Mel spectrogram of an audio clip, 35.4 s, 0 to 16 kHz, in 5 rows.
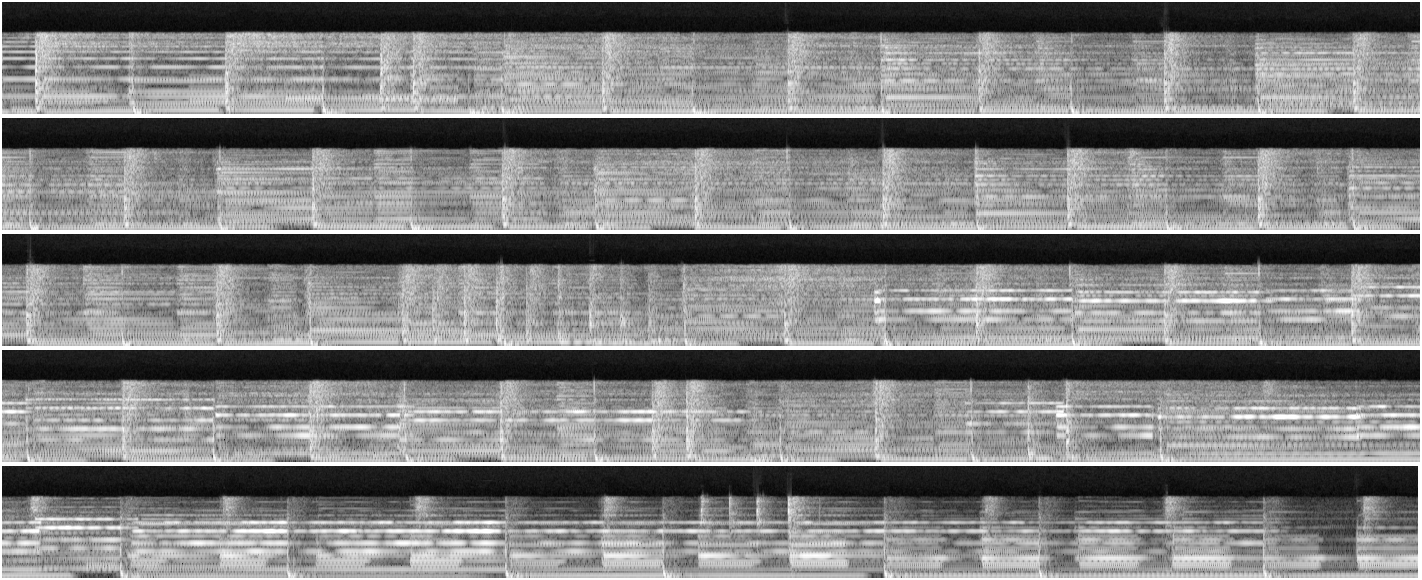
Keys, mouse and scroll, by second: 0.1 scroll down 1, 0.8 scroll up 2, 1.9 right click, 2.9 click, 4.2 click, 4.6 click, 4.7 click, 5.3 click, 6.0 click, 6.1 click, 7.6 click, 7.7 click, 9.4 right click, 9.6 right click, 9.9 right click, 10.0 right click, 10.3 scroll down 2, 11.8 click, 13.2 scroll down 2, 14.3 scroll up 1, 16.3 scroll up 1, 16.4 click, 17.6 scroll down 2, 18.5 scroll up 2, 19.4 right click, 20.1 click, 22.0 click, 22.9 click, 23.2 click, 24.3 click, 25.0 scroll down 1, 25.7 right click, 28.6 scroll down 1, 29.1 scroll up 2, 29.9 right click, 29.9 scroll up 1, 30.0 right click, 30.1 right click, 31.0 click, 32.1 click, 33.3 right click, 33.9-34.4 scroll down 1.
